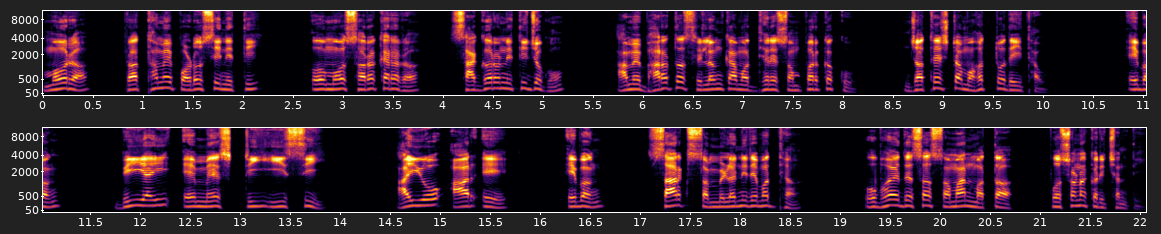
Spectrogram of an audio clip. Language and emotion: Odia, neutral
